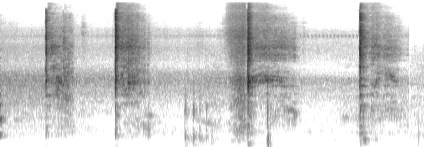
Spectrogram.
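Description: Bottle gourd curry with turmeric and chili powder stirred in a pan, four distinct scraping strokes of a spoon with quiet gaps between them, close and clear.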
